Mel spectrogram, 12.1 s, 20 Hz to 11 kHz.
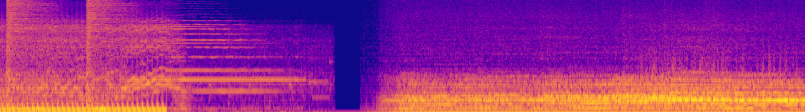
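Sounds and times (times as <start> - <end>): electric guitar chord ringing: 0.0 - 5.0
heavy rock music: 0.0 - 5.0
sustained sound: 5.5 - 12.0.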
